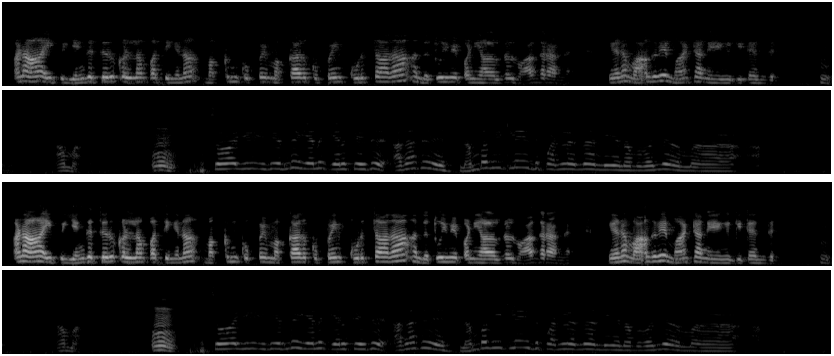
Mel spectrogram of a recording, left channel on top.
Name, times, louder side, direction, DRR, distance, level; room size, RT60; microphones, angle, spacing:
voice 1, 0.1-5.6 6.1-7.6 9.8-10.0, right 6 dB, 80° right, 0.4 m, -34 dB
voice 2, 8.8-9.5 10.2-15.9, left 2 dB, 25° left, 0.4 m, -51 dB
2.8 x 2.6 x 3.6 m
head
